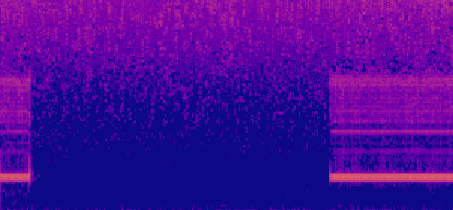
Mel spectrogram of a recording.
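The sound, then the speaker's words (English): A steady, buzzing telephone tone of an outgoing call placed from a blocked number cuts off after a brief moment, leaving about four seconds of near silence, then sounds again, loud and clear, with no voices. “Maybe we'll find out when she doesn't answer and we get her voicemail.”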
